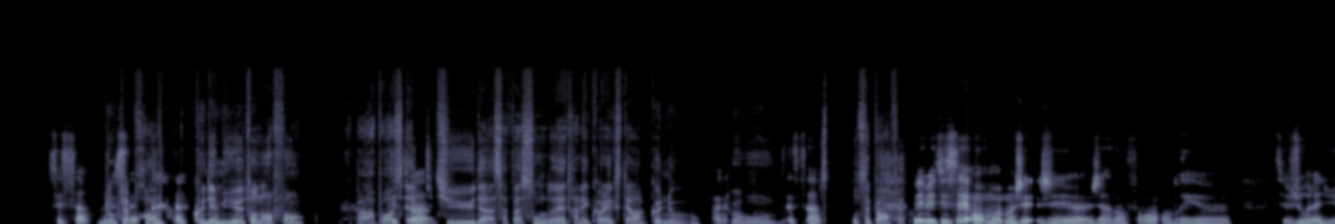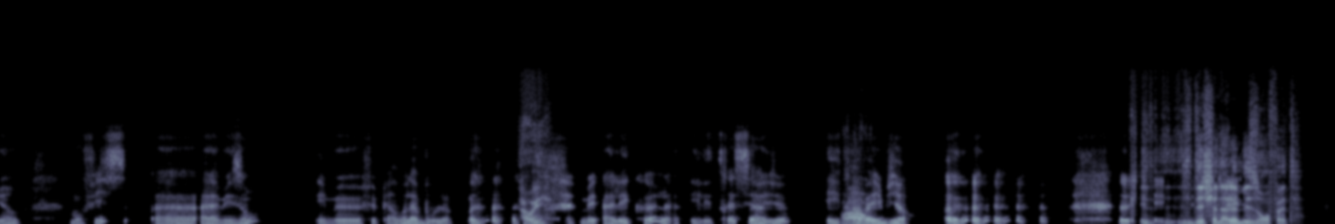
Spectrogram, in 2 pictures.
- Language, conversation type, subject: French, unstructured, Comment les professeurs peuvent-ils rendre leurs cours plus intéressants ?
- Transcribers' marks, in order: tapping; laugh; other background noise; laugh; laugh; other noise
